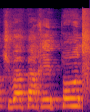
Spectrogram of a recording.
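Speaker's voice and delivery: high, challenging taunt; taunting demand. Retold or imitated. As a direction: goad her into answering. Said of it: "Elle dit, alors".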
